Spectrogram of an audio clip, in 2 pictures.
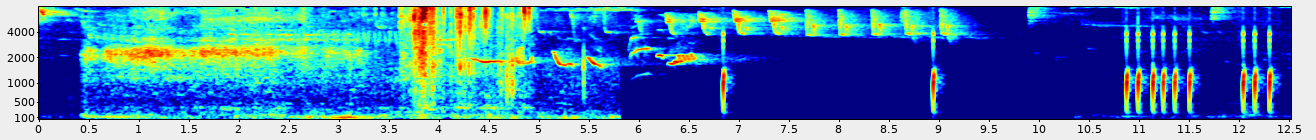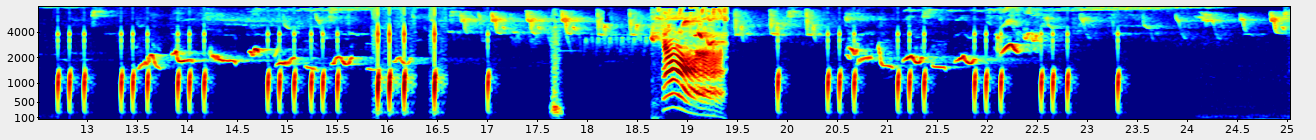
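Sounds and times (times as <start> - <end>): birds chirping: 0.0 - 25.0
pebbles clattering out of cart: 3.5 - 5.1
short plopping pops: 20.4 - 23.4.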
